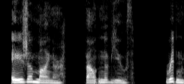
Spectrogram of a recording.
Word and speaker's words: Aja: My name is Asia, pronounced like the largest continent on the planet. Asia.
